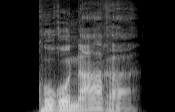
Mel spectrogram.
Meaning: inflection of koronar: 1. strong/mixed nominative masculine singular 2. strong genitive/dative feminine singular 3. strong genitive plural
- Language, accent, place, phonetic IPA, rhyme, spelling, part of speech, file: German, Germany, Berlin, [koʁoˈnaːʁɐ], -aːʁɐ, koronarer, adjective, De-koronarer.ogg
